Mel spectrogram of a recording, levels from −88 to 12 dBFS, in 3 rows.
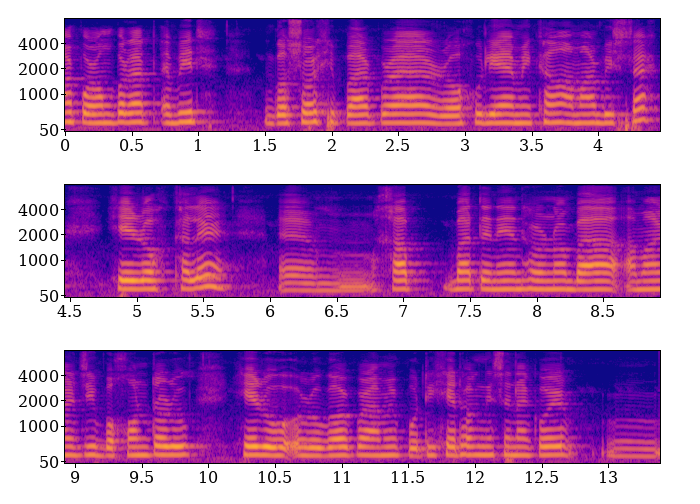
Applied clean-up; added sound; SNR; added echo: none; none; none; none.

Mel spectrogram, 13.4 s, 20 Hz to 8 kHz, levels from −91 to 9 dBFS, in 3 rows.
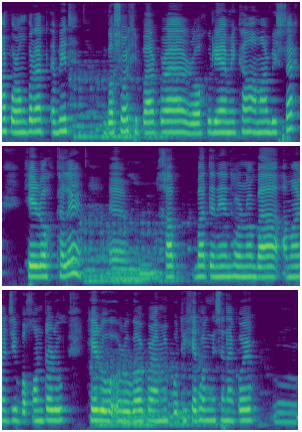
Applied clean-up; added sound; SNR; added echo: classical method log-MMSE.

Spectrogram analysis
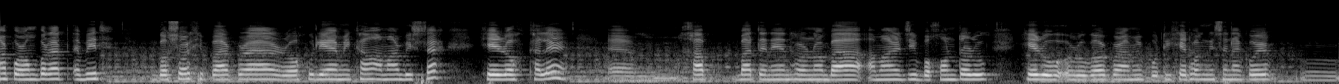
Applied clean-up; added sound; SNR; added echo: none; Bowed string instrument; 15 dB; none.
